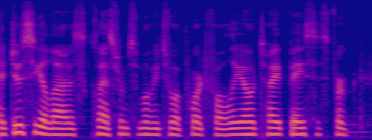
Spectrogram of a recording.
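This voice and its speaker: A woman with a Chicago accent speaks in a very deep, low voice with monotone, flat intonation. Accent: Chicago American. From US Midwest, Chicago. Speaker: public school teacher. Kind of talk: panel discussion. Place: stage. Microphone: handheld.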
